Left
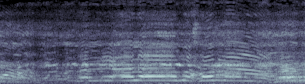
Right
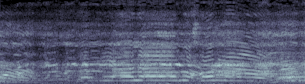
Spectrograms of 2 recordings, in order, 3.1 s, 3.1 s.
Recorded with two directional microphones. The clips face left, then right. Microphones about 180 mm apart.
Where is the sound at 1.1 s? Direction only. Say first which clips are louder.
Left 5 dB; 55° left (ahead or behind).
